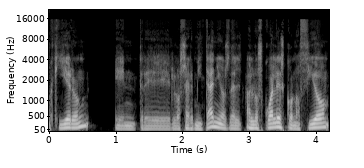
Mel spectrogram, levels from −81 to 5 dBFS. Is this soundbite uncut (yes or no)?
no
